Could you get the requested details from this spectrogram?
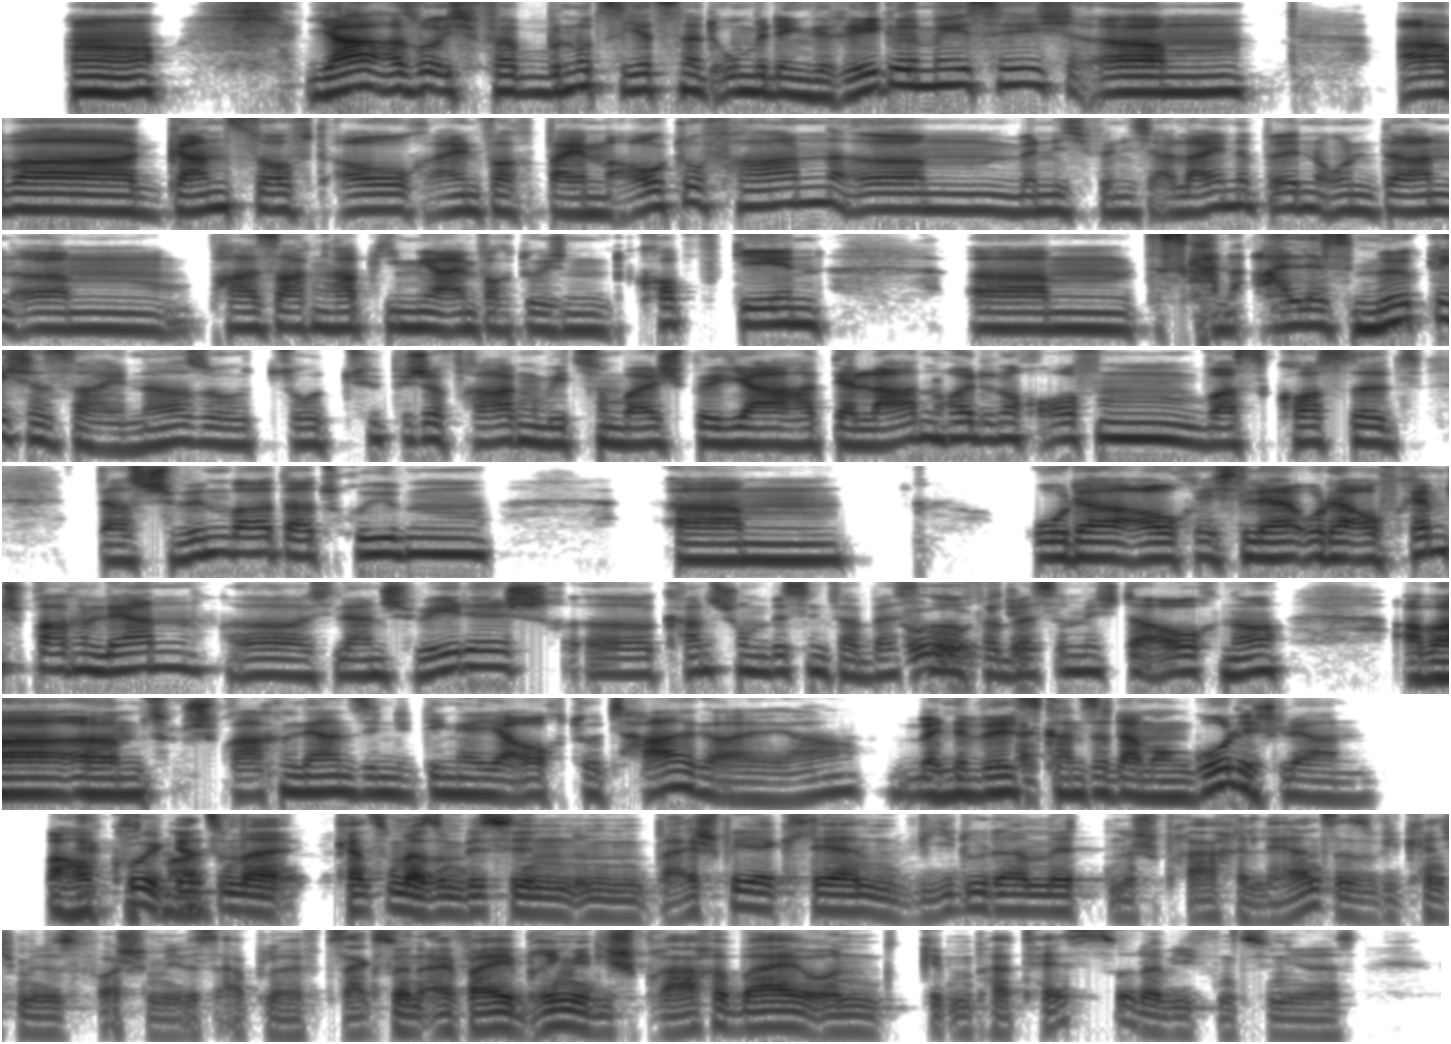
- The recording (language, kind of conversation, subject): German, podcast, Welche Apps machen dich im Alltag wirklich produktiv?
- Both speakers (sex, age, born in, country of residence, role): male, 35-39, Germany, Germany, host; male, 35-39, Germany, Sweden, guest
- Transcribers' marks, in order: other background noise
